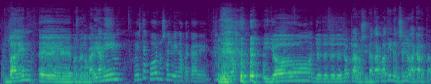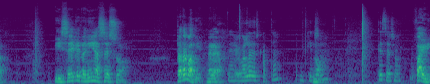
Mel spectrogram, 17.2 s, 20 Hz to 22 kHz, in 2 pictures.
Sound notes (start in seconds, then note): 4.2 laughs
